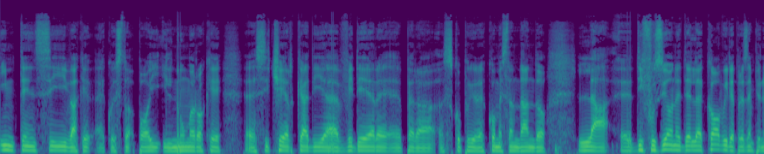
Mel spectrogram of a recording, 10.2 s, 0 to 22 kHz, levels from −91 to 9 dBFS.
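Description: Chunks out of order at 2.36–2.40 s, 4.38–4.44 s and 8.36–8.40 s: a 20 ms block of audio plays one chunk late (two at 4.38 s), after its successors, leaving brief jumbled moments, each with three hard joins.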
